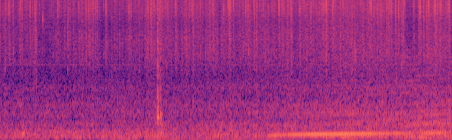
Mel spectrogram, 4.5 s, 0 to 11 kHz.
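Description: Kia Sportage plug-in hybrid's 1.6-litre petrol engine under hard acceleration, heard from inside the cabin. It is a well-muted, somewhat characterless drone over road rumble, which swells about two-thirds of the way in into a steady low engine note climbing slightly in pitch.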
